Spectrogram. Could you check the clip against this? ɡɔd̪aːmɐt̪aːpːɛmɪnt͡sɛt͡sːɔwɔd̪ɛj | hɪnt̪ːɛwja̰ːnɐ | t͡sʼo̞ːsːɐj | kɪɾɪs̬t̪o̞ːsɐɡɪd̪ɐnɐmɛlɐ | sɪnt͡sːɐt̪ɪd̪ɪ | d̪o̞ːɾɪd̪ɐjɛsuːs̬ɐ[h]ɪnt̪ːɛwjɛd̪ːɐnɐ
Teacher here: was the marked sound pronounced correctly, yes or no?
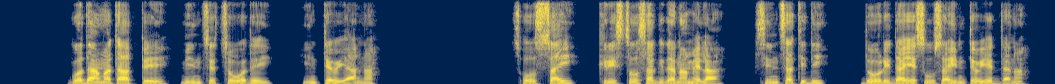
yes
